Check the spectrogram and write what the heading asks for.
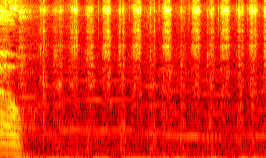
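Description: A coin scraping the coating off a scratch-off lottery ticket in quick, repeated strokes.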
